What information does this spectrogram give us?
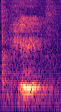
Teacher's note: En fait, ça monte. C'est l'inverse. Ça ne descend pas, ça monte.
